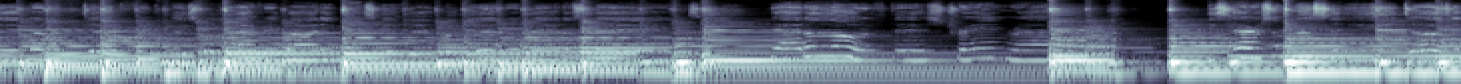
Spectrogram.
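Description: Instrumental passage of strummed acoustic guitar with a violin melody sliding over it. The strumming gives way to held chords about halfway through, goes quiet briefly, then comes back strongly near the end.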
